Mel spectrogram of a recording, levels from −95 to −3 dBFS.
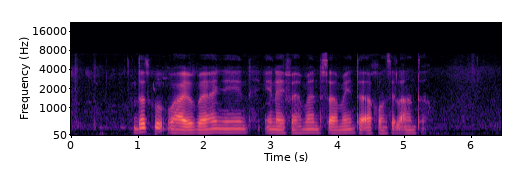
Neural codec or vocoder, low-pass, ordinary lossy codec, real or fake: none; 7.2 kHz; AAC, 48 kbps; real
